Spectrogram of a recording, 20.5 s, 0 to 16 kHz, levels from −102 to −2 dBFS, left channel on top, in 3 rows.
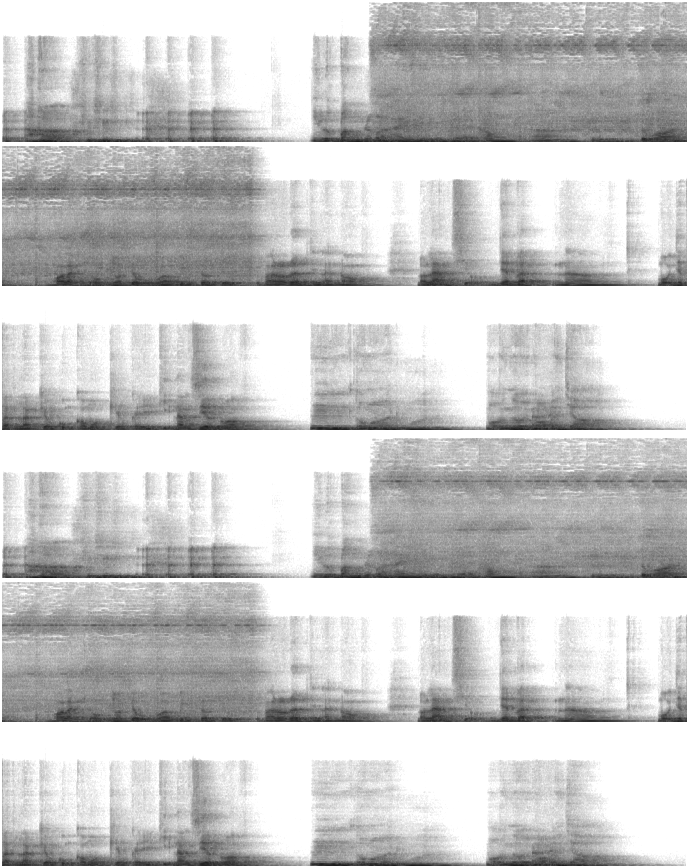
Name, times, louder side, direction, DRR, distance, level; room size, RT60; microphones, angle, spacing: voice 1, 0.2-1.7 3.1-5.7 16.8-18.1 18.5-19.7, equal, 70° left, 2 dB, 2.8 m, -22 dB
voice 2, 1.6-2.2 5.9-6.8 7.3-10.4 11.0-13.0 13.4-16.1 19.0-19.4, equal, ahead, 1 dB, 1.7 m, -24 dB
sound 1, 3.7-9.4, left 1 dB, 50° left, 2.6 m, -32 dB
9.9 x 9.2 x 8.0 m, 0.73 s
head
